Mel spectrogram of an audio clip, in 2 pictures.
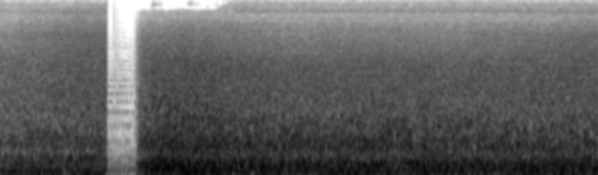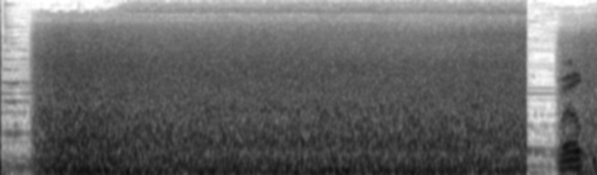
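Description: Heavy rushing water of the Falls of Falloch in full spate on a rainy day along the West Highland Way, a loud, dense, steady roar broken by a few brief gaps.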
